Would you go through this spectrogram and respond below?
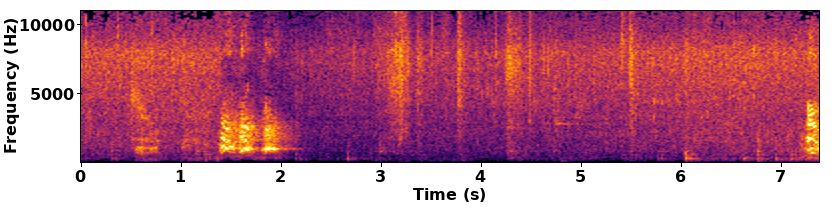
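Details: Whippet puppies playing with their new big toys: a cluster of short, harsh yelping bursts in the first two seconds, then quieter rustling and scattered knocks, with another sharp yelp at the close over a steady hiss.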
